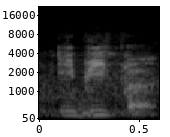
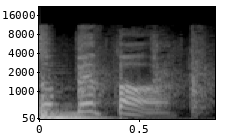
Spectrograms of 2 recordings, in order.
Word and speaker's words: Ibiza: I just went to Spain, that's a Ibiza. Yeah, it's pronounced Ibiza, actually.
